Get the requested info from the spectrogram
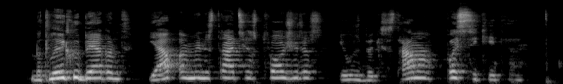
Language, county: Lithuanian, Vilnius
